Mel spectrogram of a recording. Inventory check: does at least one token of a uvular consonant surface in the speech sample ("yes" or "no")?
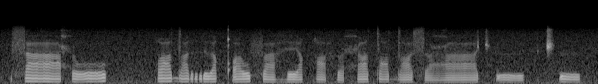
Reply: yes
